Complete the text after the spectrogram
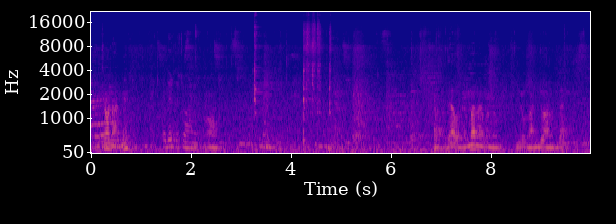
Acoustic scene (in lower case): restaurant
